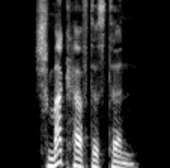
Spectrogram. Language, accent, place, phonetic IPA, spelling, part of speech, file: German, Germany, Berlin, [ˈʃmakhaftəstn̩], schmackhaftesten, adjective, De-schmackhaftesten.ogg
- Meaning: 1. superlative degree of schmackhaft 2. inflection of schmackhaft: strong genitive masculine/neuter singular superlative degree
